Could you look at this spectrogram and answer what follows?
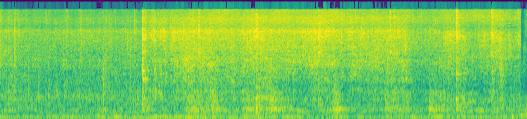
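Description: Food frying in hot oil in a home kitchen, a loud continuous sizzle with scattered sharp pops and a few stirring scrapes, close and steady throughout.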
